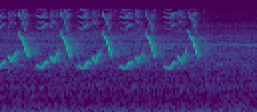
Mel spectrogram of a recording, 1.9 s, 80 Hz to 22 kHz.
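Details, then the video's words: A Northern Cardinal in a backyard on 29 March 2019 sings five clear, bright whistled notes in quick succession, each slurring upward, about three per second, over a quiet background. "Cardinal Sings"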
